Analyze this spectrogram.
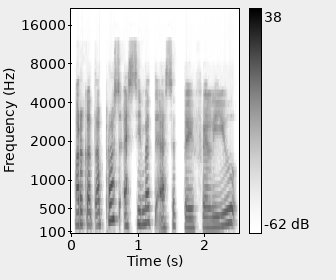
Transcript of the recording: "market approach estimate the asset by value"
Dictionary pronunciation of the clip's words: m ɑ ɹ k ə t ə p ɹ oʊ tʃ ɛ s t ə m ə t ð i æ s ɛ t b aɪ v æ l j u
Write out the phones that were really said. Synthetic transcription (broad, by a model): m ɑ ɹ k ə t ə p ɹ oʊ s ɛ s t ə m ə t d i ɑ s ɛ t b aɪ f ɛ l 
